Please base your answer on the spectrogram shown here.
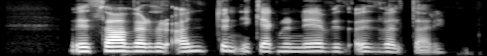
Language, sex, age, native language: Icelandic, female, 40-49, Icelandic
